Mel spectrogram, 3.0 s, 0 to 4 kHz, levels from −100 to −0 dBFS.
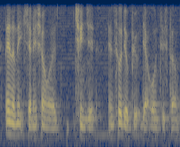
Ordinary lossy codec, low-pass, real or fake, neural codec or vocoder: none; 3.6 kHz; real; none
